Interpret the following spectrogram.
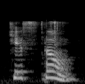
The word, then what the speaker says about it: questão: In Portuguese, we don't say it like that. We say like, que. So, when you have the word question in Portuguese would be questão, for example. Questão, okay? So, you don't say que, you say que, questão.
